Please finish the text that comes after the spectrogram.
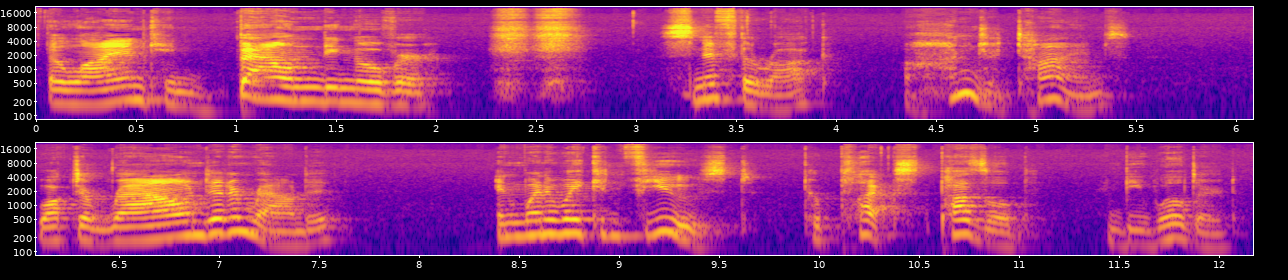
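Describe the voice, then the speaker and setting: A woman reading a children's storybook aloud as a volunteer, with dramatic pauses and emphasis. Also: lowish voice, animated.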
